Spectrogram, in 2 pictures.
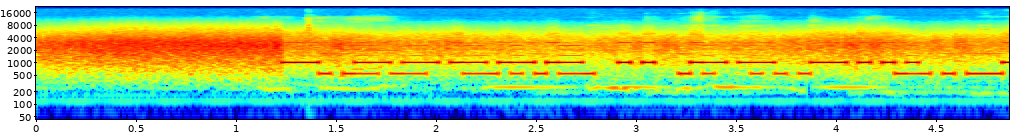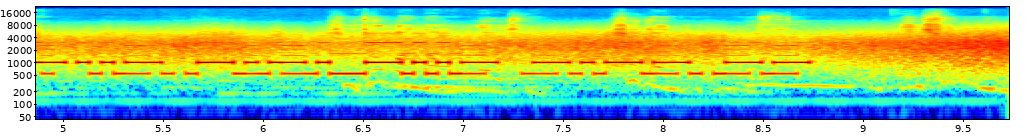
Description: Morse code, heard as two keyed tones, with radio static and the noise of a cafe. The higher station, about 20 wpm, 1020 Hz: T0IMB XCXYM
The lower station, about 20 wpm, 550 Hz: WX IS CLOUDY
